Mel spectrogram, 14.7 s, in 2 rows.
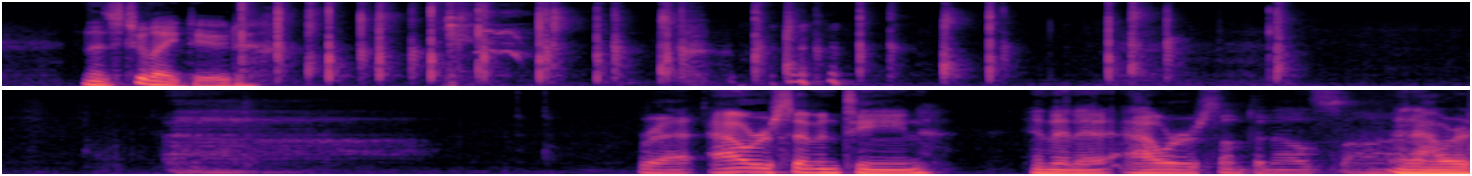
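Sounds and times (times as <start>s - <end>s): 
speech: 0.4s - 1.4s, 10.6s - 14.6s
hand claps: 1.2s - 6.6s.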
